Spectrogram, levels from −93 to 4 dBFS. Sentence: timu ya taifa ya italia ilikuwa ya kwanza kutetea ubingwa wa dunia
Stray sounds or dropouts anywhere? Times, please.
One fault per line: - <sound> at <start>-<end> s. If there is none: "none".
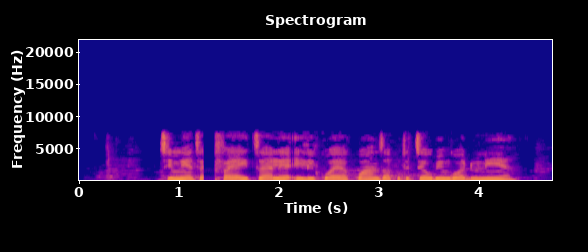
- dropout at 1.2-1.4 s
